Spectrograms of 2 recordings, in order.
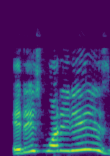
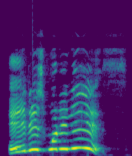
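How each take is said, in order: First: Said in the usual way. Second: Loud exclaim. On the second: Real, not acted. Repeated resigned phrase.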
